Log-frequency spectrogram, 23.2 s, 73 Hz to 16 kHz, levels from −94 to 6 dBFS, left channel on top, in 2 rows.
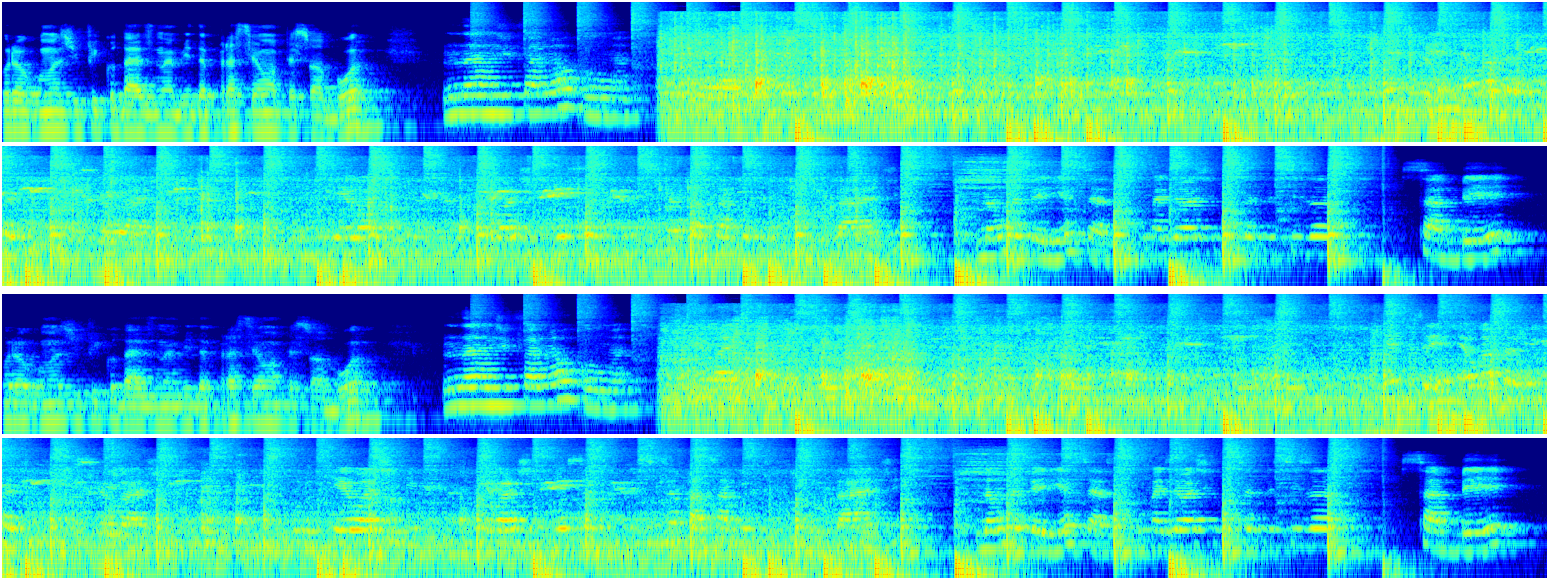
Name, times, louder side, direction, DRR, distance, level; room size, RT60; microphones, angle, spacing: voice 1, 0.0-2.7 10.4-11.1, left 3 dB, 55° left, 7 dB, 0.6 m, -40 dB
voice 2, 3.3-4.7 5.2-7.1 9.3-9.6 10.3-13.0 13.7-14.8 15.2-18.4 18.9-21.7 22.2-22.8, right 1 dB, 30° right, -1 dB, 1.2 m, -39 dB
sound 1, 3.5-3.6 3.9-4.1 4.3-4.5 4.7-22.0, left 1 dB, 10° left, 0.5 m, -36 dB
sound 2, 4.9-18.2, left 2 dB, 75° left, 1.2 m, -34 dB
10.0 x 4.7 x 3.0 m, 0.65 s
head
